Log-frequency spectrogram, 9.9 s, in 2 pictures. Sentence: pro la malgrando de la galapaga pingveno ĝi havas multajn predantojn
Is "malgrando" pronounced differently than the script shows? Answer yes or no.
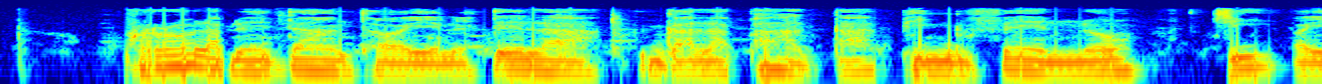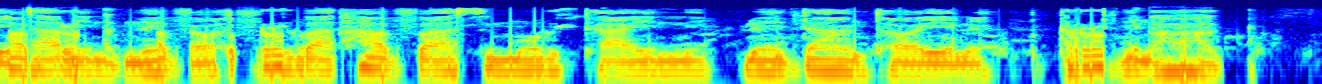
yes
